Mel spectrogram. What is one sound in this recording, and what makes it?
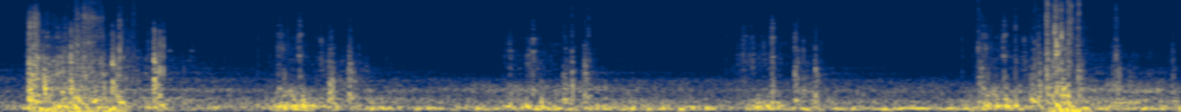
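A metal handle clicks and grinds as it is turned.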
